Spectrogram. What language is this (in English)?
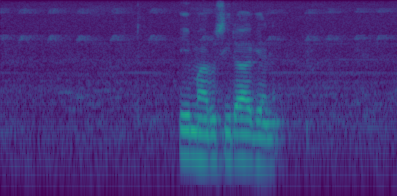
Sinhala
